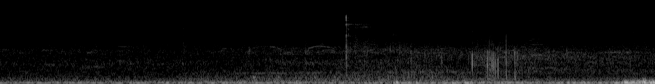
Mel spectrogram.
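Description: A single faint, sharp click about halfway through: a hybrid club striking a golf ball at a distance, over a low steady rumble.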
